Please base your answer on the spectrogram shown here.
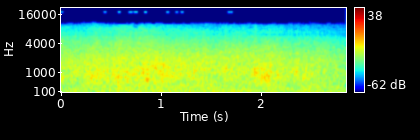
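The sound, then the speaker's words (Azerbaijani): Loud waves of the Araz river roll in a steady, dense rushing roar that holds even throughout, with no distinct breaks and no voices. “Arazın gür dalğası.”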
